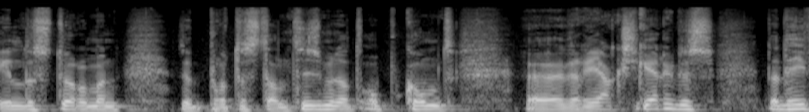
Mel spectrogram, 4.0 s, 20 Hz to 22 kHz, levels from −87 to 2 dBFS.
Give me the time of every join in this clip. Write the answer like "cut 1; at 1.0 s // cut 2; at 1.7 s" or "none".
cut 1; at 1.8 s // cut 2; at 3.2 s

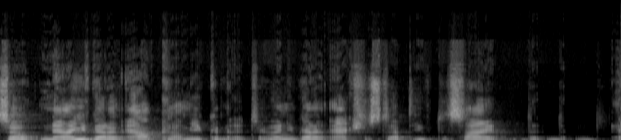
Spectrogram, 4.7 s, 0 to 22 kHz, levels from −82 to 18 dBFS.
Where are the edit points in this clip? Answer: none

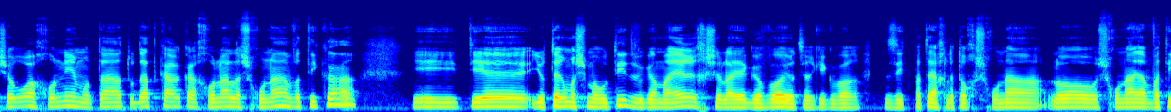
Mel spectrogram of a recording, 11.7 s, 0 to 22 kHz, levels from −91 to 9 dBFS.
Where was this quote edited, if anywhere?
cut 1; at 8.7 s

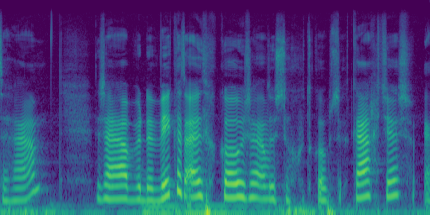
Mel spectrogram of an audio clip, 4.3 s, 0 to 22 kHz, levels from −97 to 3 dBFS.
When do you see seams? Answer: cut 1; at 2.7 s

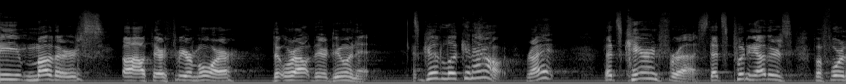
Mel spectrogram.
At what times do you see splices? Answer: cut 1; at 1.2 s // cut 2; at 4.1 s

